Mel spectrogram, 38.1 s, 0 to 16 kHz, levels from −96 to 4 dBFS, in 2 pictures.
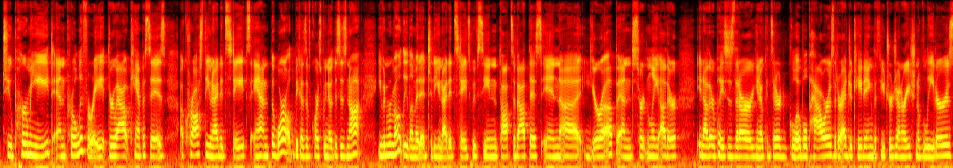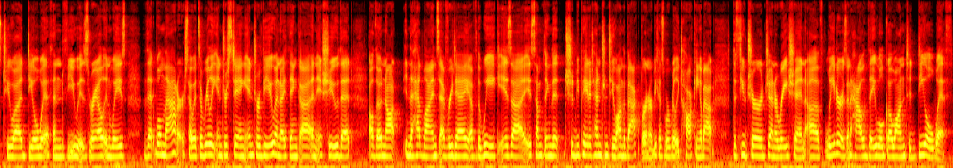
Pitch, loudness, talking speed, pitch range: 185 Hz, -18 LUFS, 195 wpm, 175-190 Hz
